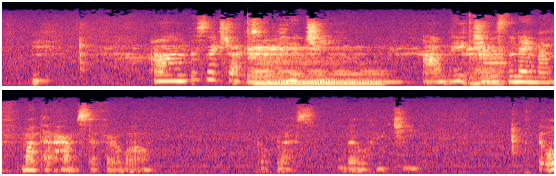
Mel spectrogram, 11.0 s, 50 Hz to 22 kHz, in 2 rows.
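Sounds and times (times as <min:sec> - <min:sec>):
electric guitar chord ringing: 0:02.4 - 0:05.2.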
